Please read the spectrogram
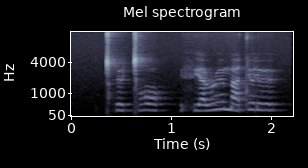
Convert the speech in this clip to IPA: ǀʰ ø˨ ɡ͡ǀ ɔ˦˨ | fʲ a˨ ɹ ø˦ m a˨ t ø˦ ɾ ø˧

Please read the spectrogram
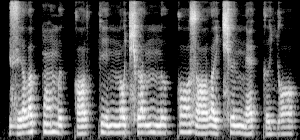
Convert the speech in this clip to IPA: z e˩˥ lˠ ɘ˩˥ pː ɔ̃˦˥ m ə˩˧˩ kː ɒ˩˥ lˠ kː e˥˧ nː ɔ˥˧ t͡ɕʰ ə˦˥ lˠ nː ɤ˦˥ kː ɔ˦˥ z ɒ˩˥ lˠ e˩˧˩ t͡ɕʰ ɘ˦˥ nː æ˩˧˩ kː ə˩˧˩ ʎ ɔ˩˧˩

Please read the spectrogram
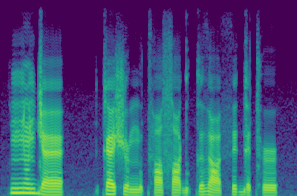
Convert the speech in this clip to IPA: ɲ ɔ̃˥ ɟ æː˧ | k æ˥ ʃ ə˞˧ ŋ ʊ˩ t̪ʰ ɛ˩ sˤ æ˩ ɡ ʊ˩ k ə˥ ð ɑː˩ θ ɪ˥ ɡ ɛ˩ tʰ ə˞˧

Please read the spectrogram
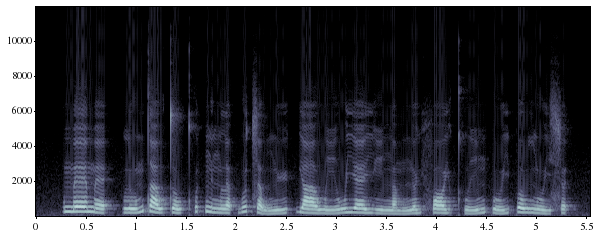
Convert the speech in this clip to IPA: m ɛː˥ m ɛː˧ k̚ | l uː˨˥ m t̪ aː˨˧ w t̪ o˨˧ w kʷʰ ɐ˥ t̚ ŋ ɪ˧ ŋ l ɐ˨ k̚ uː˥ t͡s ɐ˨˩ w ŋ yː˨˥ k̚ j aː˧ w iː˨˥ w j ɛː˧ j iː˨ ŋ ɐ˨ m n̪ ɵ˧ ɥ f ɔː˧ j kʷʰ iː˨˥ m p uː˨˥ j p o˥ w ŋ uː˧ j s ɵ˥ t̚

